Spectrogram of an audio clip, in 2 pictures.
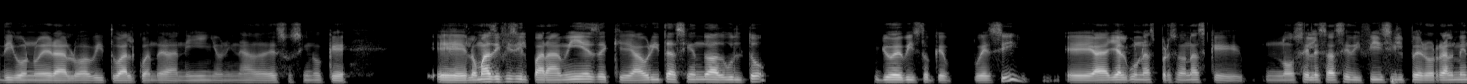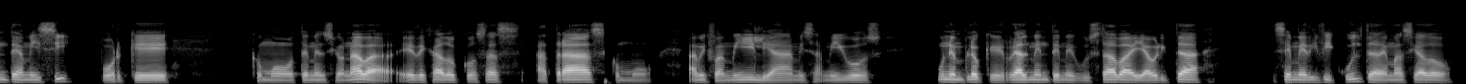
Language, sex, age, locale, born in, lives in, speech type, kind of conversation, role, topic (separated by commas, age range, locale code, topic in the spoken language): Spanish, male, 30-34, es-MX, Mexico, Mexico, conversation, advice, user, ¿Cómo puedo adaptarme mejor a los cambios recientes y sentirme más estable y tranquilo?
